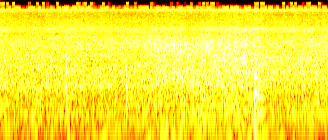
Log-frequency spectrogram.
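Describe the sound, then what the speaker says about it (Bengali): Ginger, onion and garlic paste masala with salt and turmeric frying in a pan, giving a steady close sizzle that runs on without a break, with no talk over it. "এখানে দিয়েছি আদা বাটা, পেঁয়াজ বাটা, রসুন বাটা, লবণ, হলুদ দিয়ে মশলাগুলো কষে নিচ্ছি।"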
